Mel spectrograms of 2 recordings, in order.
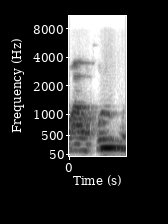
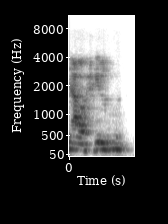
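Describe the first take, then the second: First: The vowel after h is u. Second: The vowel after h is i. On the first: The speaker calls it wrong. "atau al-hulmu" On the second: The speaker calls it right. "tapi al-hilmu"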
